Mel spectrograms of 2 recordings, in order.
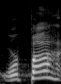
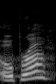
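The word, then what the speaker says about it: Orpah: a lady named orpa everyone say orpa not Oprah but orpa all right I can't tell you how many times I read that my mind just like Oprah no not Ora Ora that's how you say it uh and then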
